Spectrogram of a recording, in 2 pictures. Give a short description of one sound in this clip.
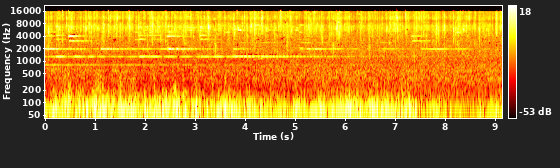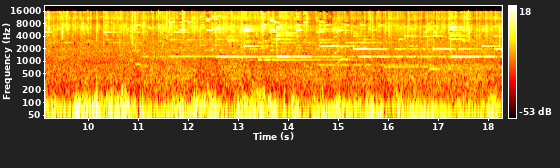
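Wind gusts outdoors, rumbling low.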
